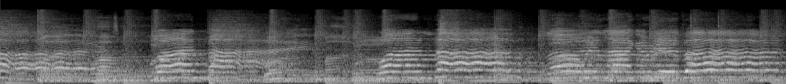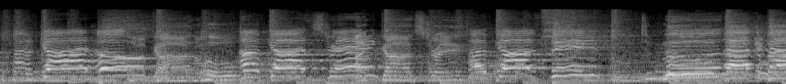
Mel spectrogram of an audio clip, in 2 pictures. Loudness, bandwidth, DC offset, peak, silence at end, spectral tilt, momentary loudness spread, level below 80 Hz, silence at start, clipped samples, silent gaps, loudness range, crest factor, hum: -18 LUFS; 14 kHz; under 0.1%; -2 dBFS; 0 s; -4 dB/octave; 8 LU; -36 dBFS; 0 s; under 0.1%; none; 2 LU; 16 dB; none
